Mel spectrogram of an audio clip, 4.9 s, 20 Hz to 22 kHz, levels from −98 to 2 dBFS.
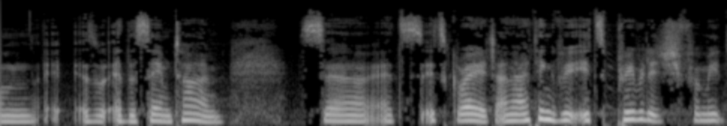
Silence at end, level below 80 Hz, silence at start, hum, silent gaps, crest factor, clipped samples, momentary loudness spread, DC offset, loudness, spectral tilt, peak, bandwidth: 0.05 s; -64 dBFS; 0 s; none; none; 16 dB; under 0.1%; 9 LU; under 0.1%; -33 LUFS; -5.5 dB/octave; -18 dBFS; 15 kHz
